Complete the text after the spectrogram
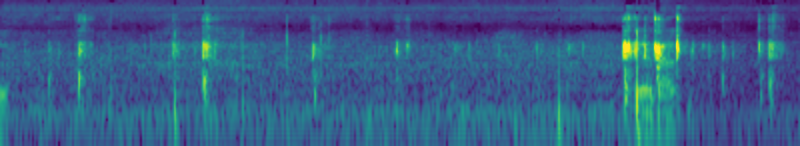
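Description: Blocks crack and crumble as they are struck.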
